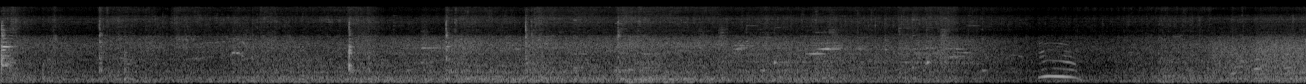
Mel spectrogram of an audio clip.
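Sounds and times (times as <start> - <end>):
metal spoon clinking on pan: 0.0 - 0.3, 3.4 - 6.5
food sizzling in a wok: 0.0 - 13.0.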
